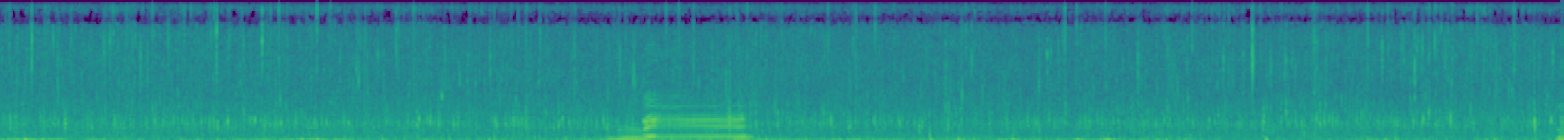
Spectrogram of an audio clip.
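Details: Herd cattle heading back to the shed in a heavy downpour give a single short, wavering low moo midway, surrounded by long stretches of steady rain noise.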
